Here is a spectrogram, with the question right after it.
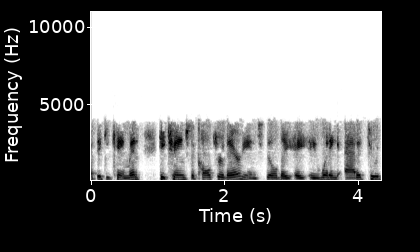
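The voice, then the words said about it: Slight Philadelphia accent. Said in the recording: “am I detecting some Philly in that accent a little bit?”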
